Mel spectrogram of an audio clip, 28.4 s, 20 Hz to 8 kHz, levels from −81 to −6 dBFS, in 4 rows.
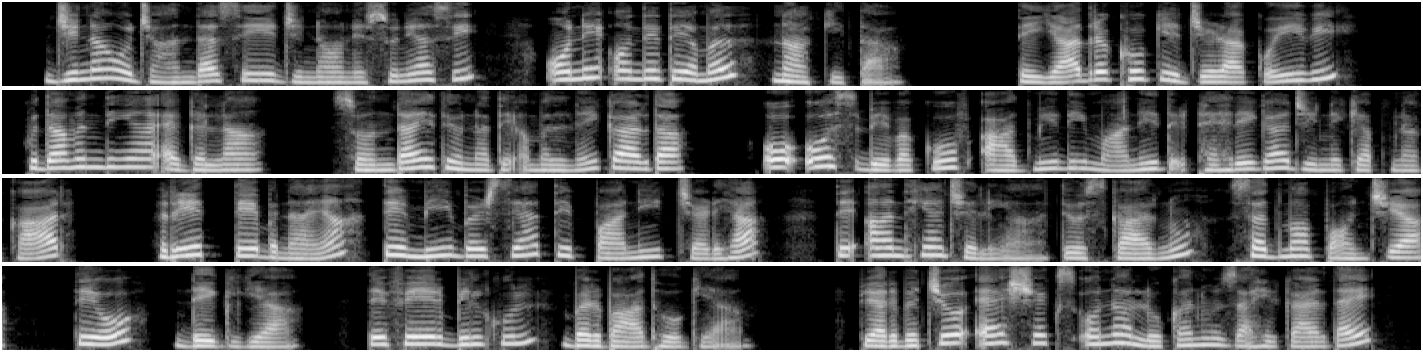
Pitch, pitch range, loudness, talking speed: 225 Hz, 180-265 Hz, -19 LUFS, 160 wpm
